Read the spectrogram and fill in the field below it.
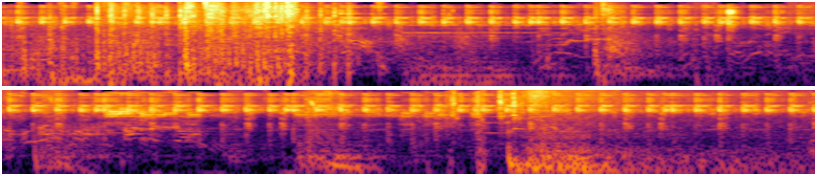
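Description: Bursts of gunfire in a video game shooter, with heavy volleys near the start and again around ten seconds, thuds and scattered shots between, under a busy mix of game sound and voices.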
